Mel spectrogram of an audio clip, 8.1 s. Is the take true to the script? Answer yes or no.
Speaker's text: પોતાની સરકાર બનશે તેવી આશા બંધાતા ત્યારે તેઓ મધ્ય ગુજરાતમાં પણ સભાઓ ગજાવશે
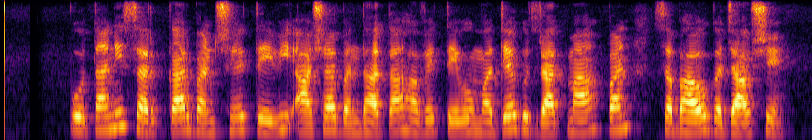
no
